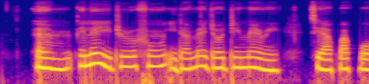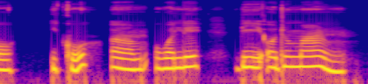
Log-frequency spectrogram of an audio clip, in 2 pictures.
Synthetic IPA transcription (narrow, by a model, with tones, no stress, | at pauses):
ɛ˦˨m˨e˧le˦ji˦˨du˦ɾo˦fũ˦ḭ˦˨da˨mɛ˦˨d͡ʒɔ˧˦dĩ˦mɛ̃˦˨ɾ̃ĩ˨ | ti˦a˧k͡pa˧k͡pɔ˧ | i˨kʰo˨˦˨ | m˧wɔ˧le˦ | bi˦ɔ˧dũ˦mãː˦ɾ̃ũ˨˦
